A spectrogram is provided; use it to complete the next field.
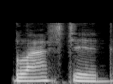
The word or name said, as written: blasted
